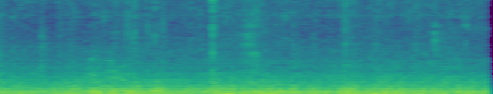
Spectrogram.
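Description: Steady low electrical hum from a portable induction cooktop running under a pan of sauce, with a faint hiss of the sauce cooking.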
